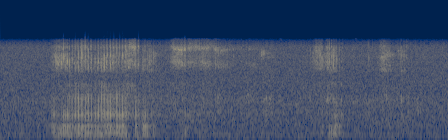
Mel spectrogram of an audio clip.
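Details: Tyson the dog asleep on a love seat indoors, snoring loudly: a long rasping snore burst, then a shorter hissing one and a brief final snort, with quiet room tone between breaths.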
